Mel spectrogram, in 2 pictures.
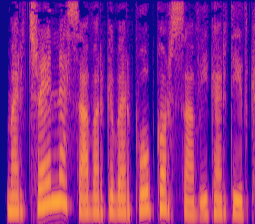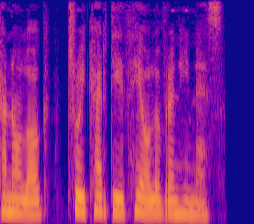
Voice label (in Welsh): announcement cardiff via queen street welsh; operator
